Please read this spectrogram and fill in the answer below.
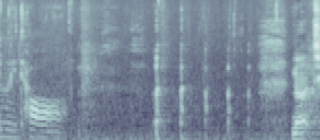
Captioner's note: chuckling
